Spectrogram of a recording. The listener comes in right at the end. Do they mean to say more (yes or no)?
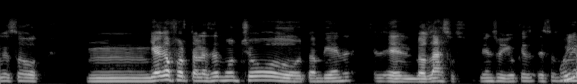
yes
